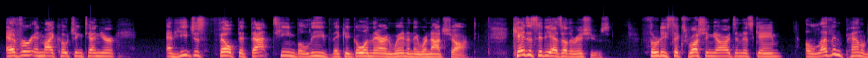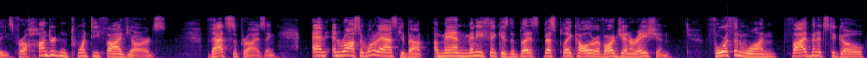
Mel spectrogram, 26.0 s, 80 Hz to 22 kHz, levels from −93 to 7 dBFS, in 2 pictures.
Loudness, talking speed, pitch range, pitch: -20 LUFS, 165 wpm, 160-205 Hz, 185 Hz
